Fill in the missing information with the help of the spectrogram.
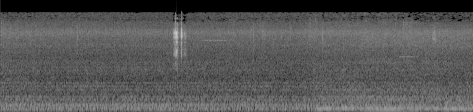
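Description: Steady low rumble and hum of a car moving slowly, its low hum growing louder about six and a half seconds in, with a short sharp double click about three and a half seconds in.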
